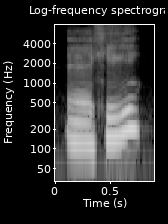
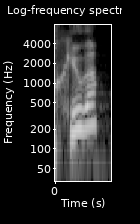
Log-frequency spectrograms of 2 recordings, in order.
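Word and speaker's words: hygge: Higi, ¿sí? Higi, ¿lo dije? Higi, bueno, a ver, si nos ponemos técnico, Hyuga. ¿Hyuga? Hyuga con acento danés. Pero para el público español, Hige está más que bien pronunciado.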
